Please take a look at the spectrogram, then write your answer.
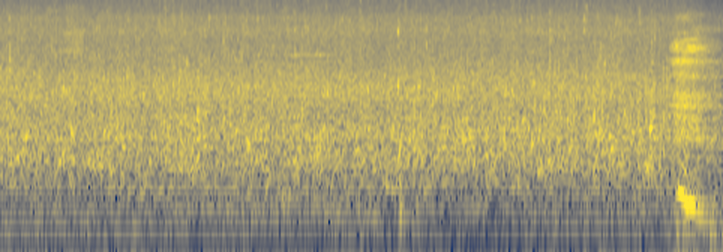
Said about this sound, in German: Das ist nicht Biesler, das ist ein frischer, kühler Bach.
